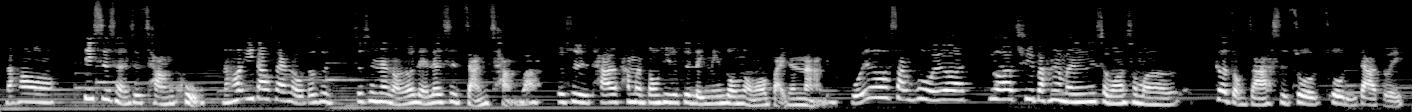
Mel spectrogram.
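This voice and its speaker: A young woman co-hosting a podcast, telling workplace stories in an exasperated, animated casual chat. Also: fairly high pitch, a little fast, soft background music. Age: young adult. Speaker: podcast co-host.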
